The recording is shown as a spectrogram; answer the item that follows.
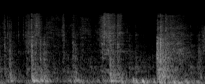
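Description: Metal pizza peel scraping and knocking, a handful of short scrapes, as it is drawn back from under a flatbread on the oven stone and laid down on a steel worktop.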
